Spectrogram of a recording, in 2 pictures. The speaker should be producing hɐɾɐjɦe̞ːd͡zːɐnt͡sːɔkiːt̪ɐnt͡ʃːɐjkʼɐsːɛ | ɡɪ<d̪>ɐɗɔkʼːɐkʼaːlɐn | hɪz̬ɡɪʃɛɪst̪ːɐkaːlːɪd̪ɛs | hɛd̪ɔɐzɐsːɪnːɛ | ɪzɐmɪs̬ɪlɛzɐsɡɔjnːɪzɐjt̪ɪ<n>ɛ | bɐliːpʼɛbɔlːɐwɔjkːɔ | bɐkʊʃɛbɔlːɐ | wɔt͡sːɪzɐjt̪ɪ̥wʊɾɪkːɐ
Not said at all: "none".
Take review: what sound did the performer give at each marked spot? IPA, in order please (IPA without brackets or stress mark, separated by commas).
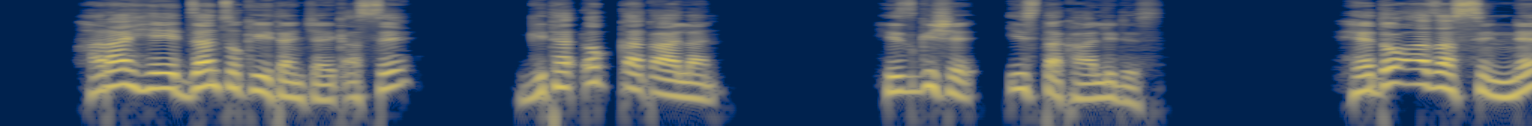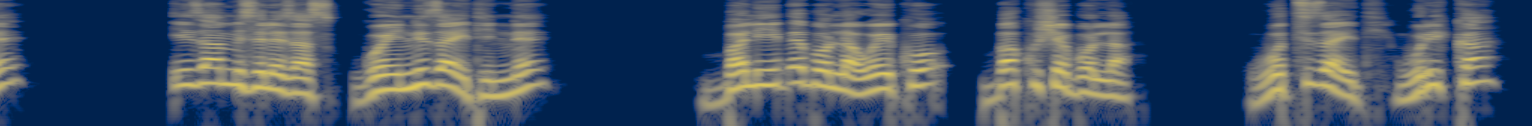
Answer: t̪, nː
